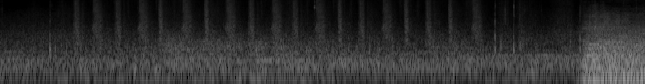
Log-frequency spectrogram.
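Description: Footsteps run quickly across snow.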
